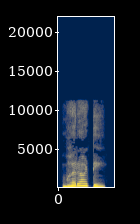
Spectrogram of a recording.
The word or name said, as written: ಭರಾಟಿ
